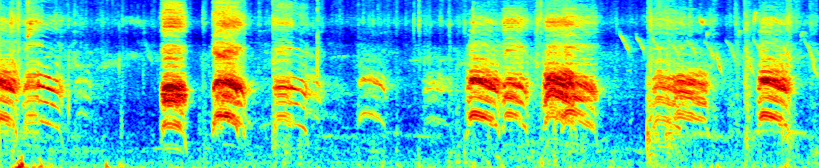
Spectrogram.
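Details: Crows squabbling over food: loud, harsh caws come in quick bursts of one to three, some overlapping, for eight seconds.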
